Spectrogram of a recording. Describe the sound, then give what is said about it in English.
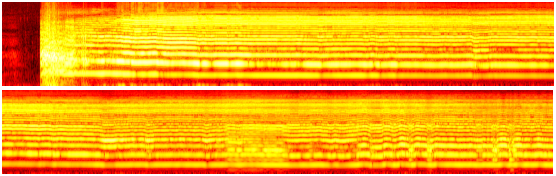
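A human voice imitates a fairy creature's scream of shock and terror: one loud, piercing wail that starts abruptly and is held at a steady high pitch for about ten seconds, easing slightly toward the end. “He charged at the creature with a great war cry, and the creature, looking towards him in shock and terror, let out a great scream.”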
